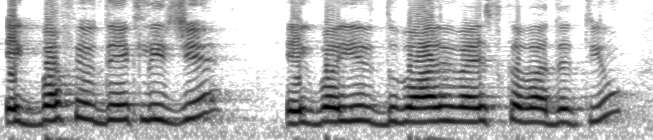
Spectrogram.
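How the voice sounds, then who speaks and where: A woman teaching a shorthand lesson, speaking slowly and patiently and repeating example words as she writes them. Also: high-pitched, dark tone. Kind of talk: classroom lesson explaining shorthand strokes.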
